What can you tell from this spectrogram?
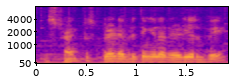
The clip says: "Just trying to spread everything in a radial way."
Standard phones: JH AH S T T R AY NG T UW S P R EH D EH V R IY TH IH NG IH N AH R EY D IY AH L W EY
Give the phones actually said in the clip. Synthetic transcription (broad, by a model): S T T R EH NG T UW S P R EH D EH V R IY T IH NG IH N AH R EY D IY AH L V EY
